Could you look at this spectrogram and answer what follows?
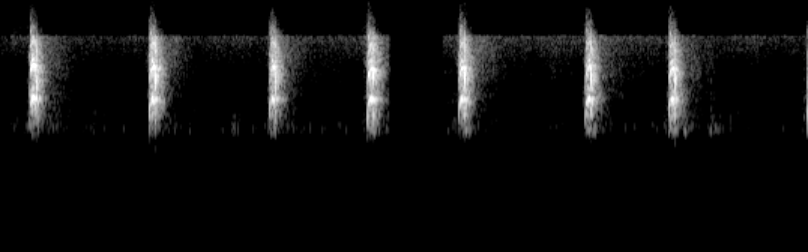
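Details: American robin calling from a fence in Southern Ontario, Canada, warning an intruder off with eight sharp, bright chirps at a fairly steady pace, each a short harsh note, in calm quiet conditions.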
